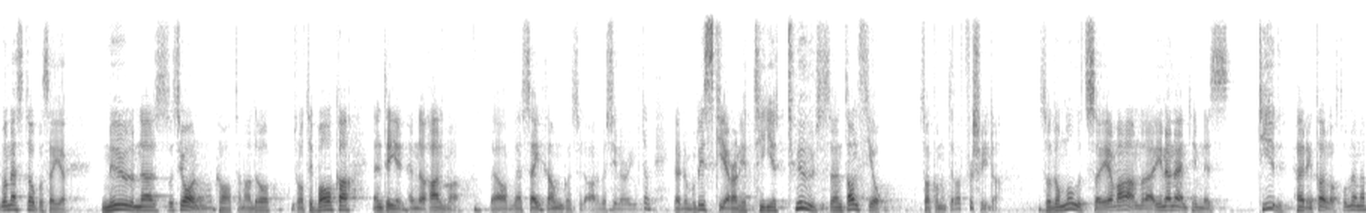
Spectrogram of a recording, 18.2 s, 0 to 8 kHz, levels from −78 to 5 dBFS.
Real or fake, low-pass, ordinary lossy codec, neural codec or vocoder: fake; 7.2 kHz; none; codec, 16 kHz, 0.5 kbps, X-Codec, HuBERT features, trained on balanced general audio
